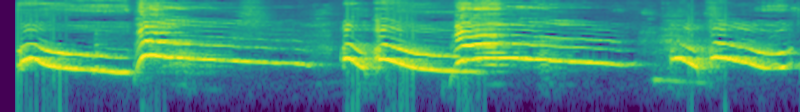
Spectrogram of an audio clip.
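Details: Japanese Chin dog howling; a few long wavering howls, each starting with a sharp rise then sliding slowly down, with brief pauses between them and a short soft whimper near the end.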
